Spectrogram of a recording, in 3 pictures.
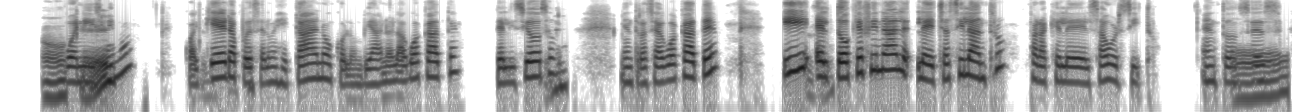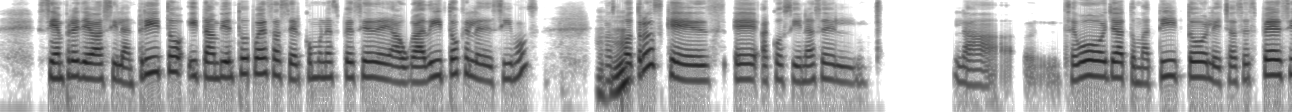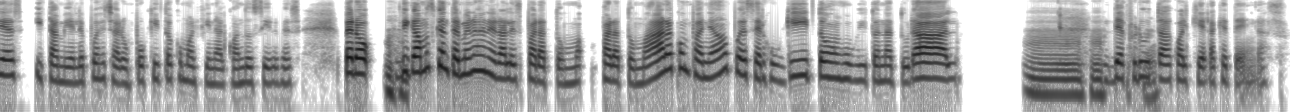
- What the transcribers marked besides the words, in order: none
- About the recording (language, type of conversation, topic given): Spanish, podcast, ¿Cuál es tu plato casero favorito y por qué?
